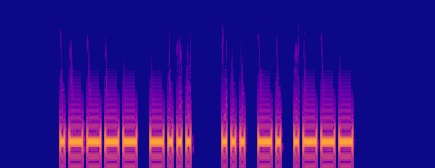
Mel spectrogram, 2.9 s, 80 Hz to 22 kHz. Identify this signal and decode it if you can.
Morse code, heard as a keyed tone, about 40 wpm, 700 Hz. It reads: 1B SNJ
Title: Field Day Exchanges Encore - 40wpm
